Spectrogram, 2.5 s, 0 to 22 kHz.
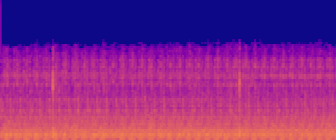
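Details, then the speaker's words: Honda Astrea Impressa motorcycle (Grand/Supra/C100-type engine) hot at about 85 on the temperature reading after repair: even, quick idle with no ticking or rough noise, whereas it was noisy from about 60 before. "Oke 85 mas bro ini belum apa-apa loh tidak apa-apa l tidak ada bengok"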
